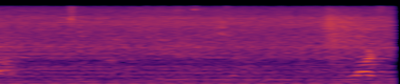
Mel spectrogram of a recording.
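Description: Steady low mechanical hum with a few pitches held level, and a brief voice near the end.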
